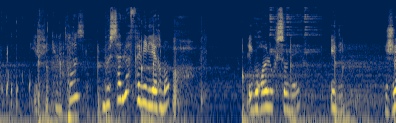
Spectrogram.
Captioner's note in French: les grelots sonnèrent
